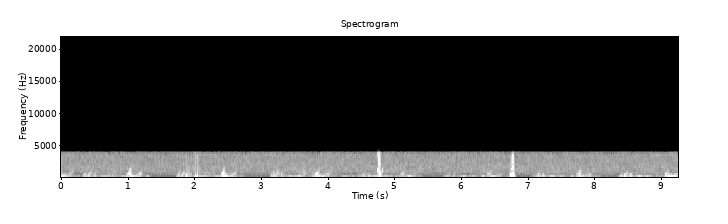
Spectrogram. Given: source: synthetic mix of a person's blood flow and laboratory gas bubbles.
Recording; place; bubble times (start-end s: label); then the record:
Doppler ultrasound of blood flow; precordium
1.85-2.09 s: bubbles
4.73-4.84 s: bubbles
6.72-6.82 s: bubbles
From the record:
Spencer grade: 2 (many but less than half of the cardiac periods contain bubble signals, singularly or in groups); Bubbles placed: only in the low amplitude regions of the cardiac cycle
